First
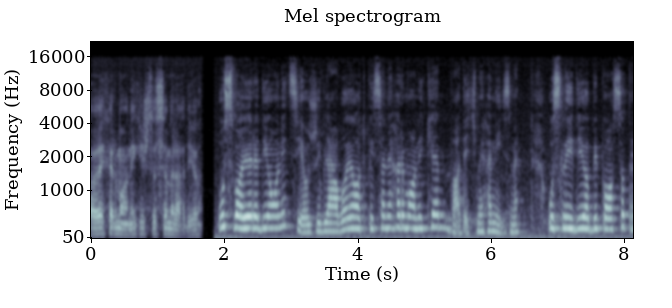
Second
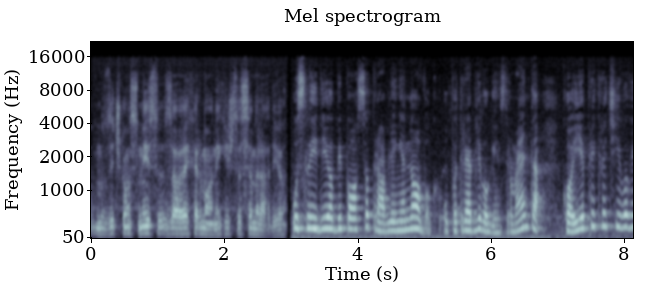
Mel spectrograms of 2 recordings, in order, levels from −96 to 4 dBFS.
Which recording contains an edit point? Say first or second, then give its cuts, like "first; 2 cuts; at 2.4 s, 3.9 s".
second; 1 cut; at 3.0 s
